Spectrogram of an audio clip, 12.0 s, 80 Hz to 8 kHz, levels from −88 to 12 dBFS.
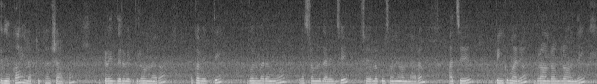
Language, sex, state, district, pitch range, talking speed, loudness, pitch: Telugu, female, Telangana, Mahabubabad, 195-250 Hz, 125 wpm, -16 LUFS, 210 Hz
